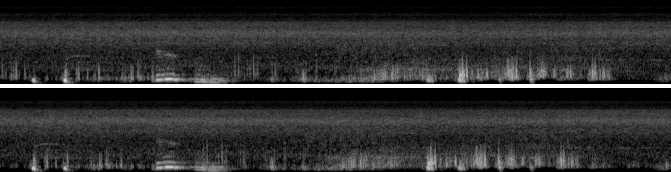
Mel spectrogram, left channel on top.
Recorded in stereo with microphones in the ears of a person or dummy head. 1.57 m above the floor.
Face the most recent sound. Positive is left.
turn(degrees=40)  # may be behind; listen again after turning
